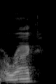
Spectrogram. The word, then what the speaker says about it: Arach: good morning it's Dr that's how you say her name ARA like arachnid good morning hope you've had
